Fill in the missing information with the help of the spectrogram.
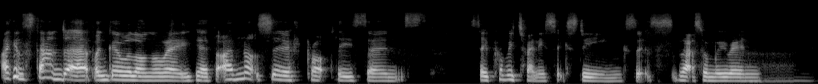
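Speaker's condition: No condition

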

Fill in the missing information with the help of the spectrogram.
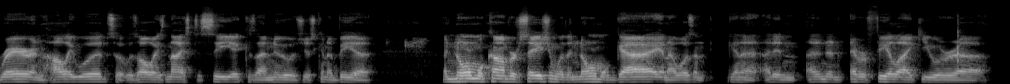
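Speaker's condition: No condition

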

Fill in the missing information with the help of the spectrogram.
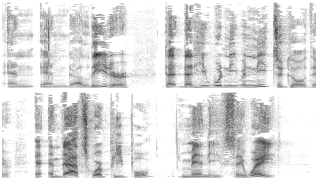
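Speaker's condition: No condition

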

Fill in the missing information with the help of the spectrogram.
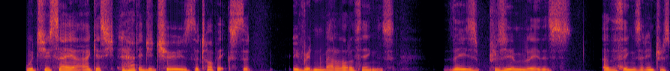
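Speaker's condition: No condition

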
